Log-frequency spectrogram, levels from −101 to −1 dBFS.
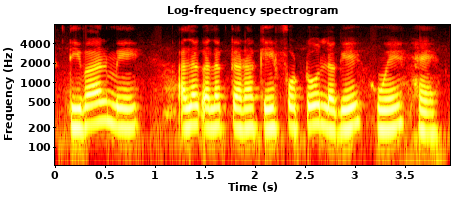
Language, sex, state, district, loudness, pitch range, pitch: Hindi, female, Assam, Kamrup Metropolitan, -13 LUFS, 190-215 Hz, 200 Hz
